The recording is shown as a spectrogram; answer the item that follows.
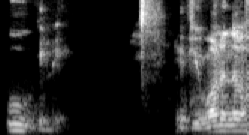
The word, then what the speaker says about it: ugali: Not ugly, say ugali.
